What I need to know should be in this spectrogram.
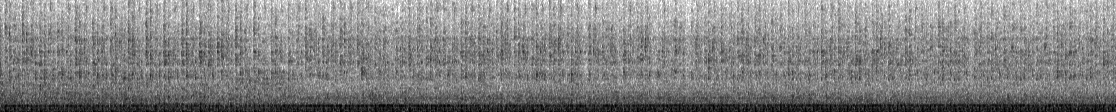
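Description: Steady, even low putter at idle with a faint higher hum riding over it; no knocks or misses, engine sounds healthy.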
